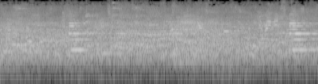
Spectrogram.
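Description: A small string ensemble plays a piece together in an echoing hall.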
